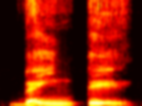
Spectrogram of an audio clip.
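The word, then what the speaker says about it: veinte: For number 20, you have three vowels. You have A, E, A. A, E, A. It ends in a vowel. So the emphasis is on the second last syllable.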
